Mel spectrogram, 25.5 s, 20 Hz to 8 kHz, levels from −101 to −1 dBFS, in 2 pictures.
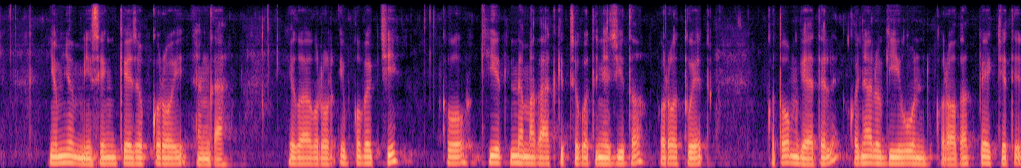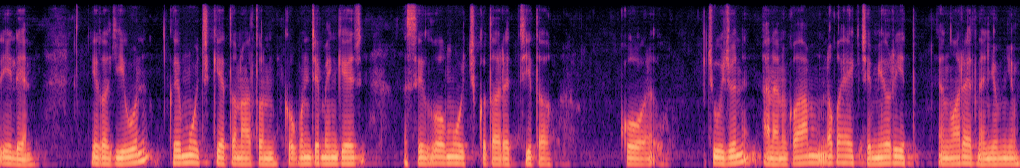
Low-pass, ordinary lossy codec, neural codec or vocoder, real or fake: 7.2 kHz; none; codec, 16 kHz, 4.8 kbps, FACodec; fake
